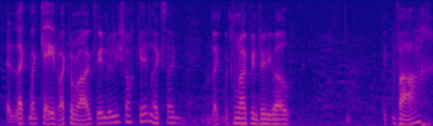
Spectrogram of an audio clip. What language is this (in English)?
Welsh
